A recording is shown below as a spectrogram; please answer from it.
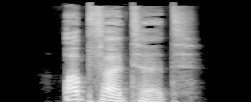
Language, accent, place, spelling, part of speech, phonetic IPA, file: German, Germany, Berlin, opfertet, verb, [ˈɔp͡fɐtət], De-opfertet.ogg
- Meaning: inflection of opfern: 1. second-person plural preterite 2. second-person plural subjunctive II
